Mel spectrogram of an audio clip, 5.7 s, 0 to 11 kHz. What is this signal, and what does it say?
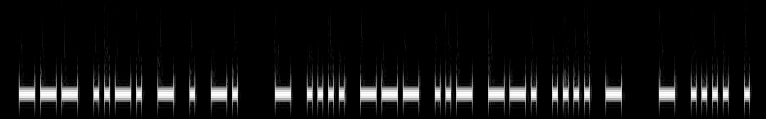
Morse code, heard as a keyed tone, about 30 wpm, 700 Hz. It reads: OFTEN THOUGHT THE
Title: Sentences from Top 1000 Words - Review Part 1 - 30wpm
